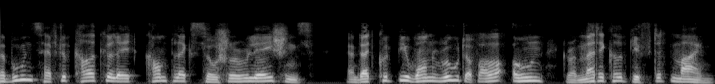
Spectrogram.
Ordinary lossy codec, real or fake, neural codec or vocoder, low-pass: AAC, 32 kbps; fake; codec, 24 kHz, 6 kbps, HILCodec; 7.2 kHz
